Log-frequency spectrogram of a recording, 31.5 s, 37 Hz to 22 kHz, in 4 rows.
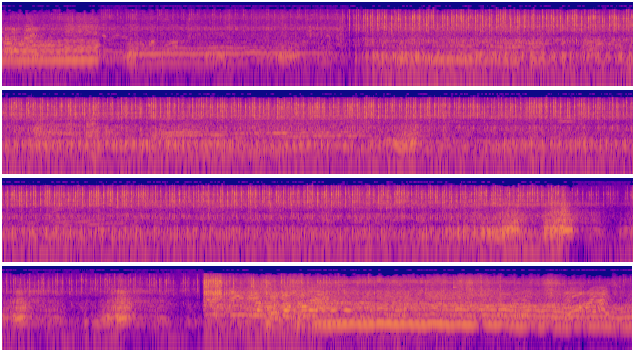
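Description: Modified competition car engines on a dirt-trial course, run hard at high revs. Between about 22 and 26 seconds in, the revs climb and drop sharply several times, then an engine pulls loudly again near the end.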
